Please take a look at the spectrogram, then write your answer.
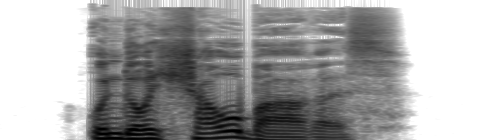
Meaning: strong/mixed nominative/accusative neuter singular of undurchschaubar
- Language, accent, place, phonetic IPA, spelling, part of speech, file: German, Germany, Berlin, [ˈʊndʊʁçˌʃaʊ̯baːʁəs], undurchschaubares, adjective, De-undurchschaubares.ogg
